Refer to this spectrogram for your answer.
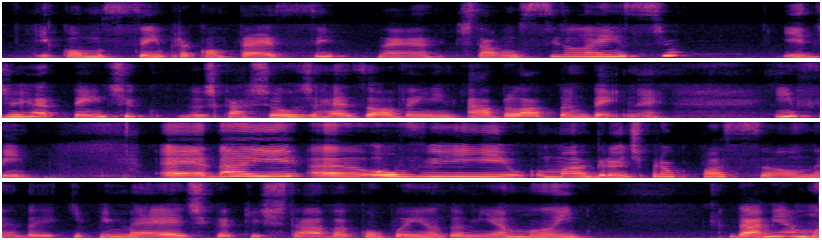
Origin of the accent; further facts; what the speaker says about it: Colombia; sou colombiana, eu tenho o registro colombiano, porque eu nasci na Colômbia, né, gente? Nasci no lado colombiano ali, daquela região, e tenho o registro.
